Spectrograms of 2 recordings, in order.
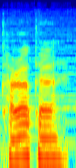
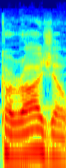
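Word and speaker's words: Karaca: After the Tally Hall hiatus, Ross Featherman and Bora Karaka, okay, I'm freaking pronouncing that wrong, but excuse my freaking accent. It's actually pronounced Karaja, what the They actually still worked alongside with Joe Hawley, and also Subin?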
